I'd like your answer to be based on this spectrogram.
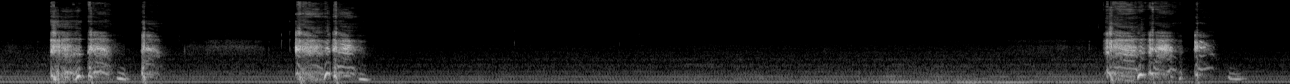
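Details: Adult sick with a feverish illness: three bouts of harsh coughing over a steady background hum, a chesty cough with congestion.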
